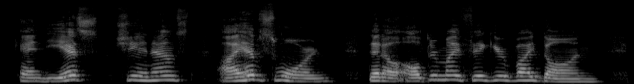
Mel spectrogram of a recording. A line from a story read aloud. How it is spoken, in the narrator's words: cried the peach with a snigger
